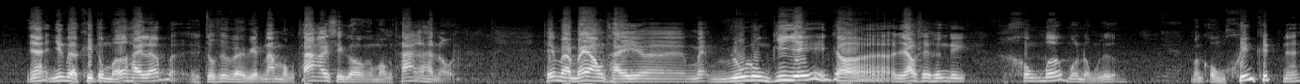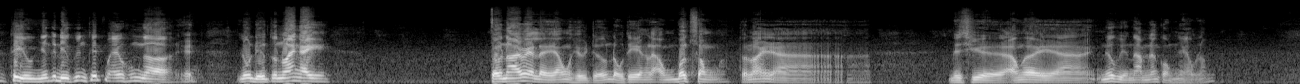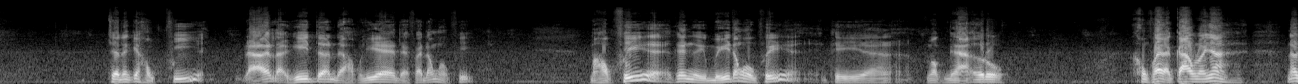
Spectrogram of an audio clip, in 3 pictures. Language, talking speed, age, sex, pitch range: Vietnamese, 200 wpm, 60-79, male, 105-150 Hz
